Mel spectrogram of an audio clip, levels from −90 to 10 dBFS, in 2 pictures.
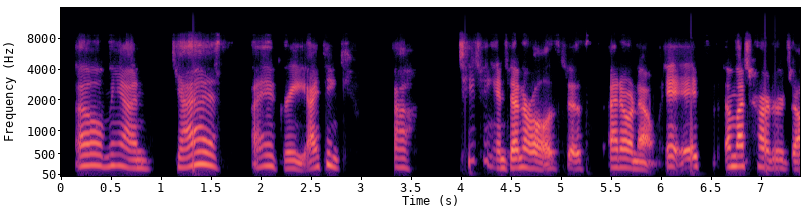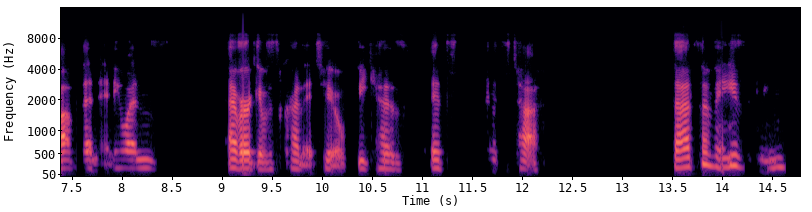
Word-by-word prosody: Oh, 235 +1 +3
man, 195 -7 -2 0.2
yes, 230 +1 +3 0.3
I 210 - -4
agree, 175 -8 -1
I 180 +4 +4
think, 220 -7 -3 0.5
ugh, 200 -1 -3 0.5
teaching 335 -6 -8
in 185 0 +1
general 190 -3 +6
is 180 - -3
just, 175 +2 -1 0.2
I 195 - +5
don't 195 -2 +5
know, - - +2
it 285 -1 +5
it's 215 - -3
a 215 - +3
much 225 0 +7
harder 190 -3 +2
job 165 +1 +2
than 180 0 -3
anyone 185 0 -5 0.7
ever 175 -2 +6
gives 160 -1 -6
credit - - -7
to, - - -6
because 170 - -7 0.3
it's 180 -1 -7 0.3
it's - - -24
tough. - - 0 1.3
That's 195 +2 +2
amazing. 200 -4 -5
195 Hz, 140 wpm, -23 LUFS, 180-225 Hz, 1.3 s, much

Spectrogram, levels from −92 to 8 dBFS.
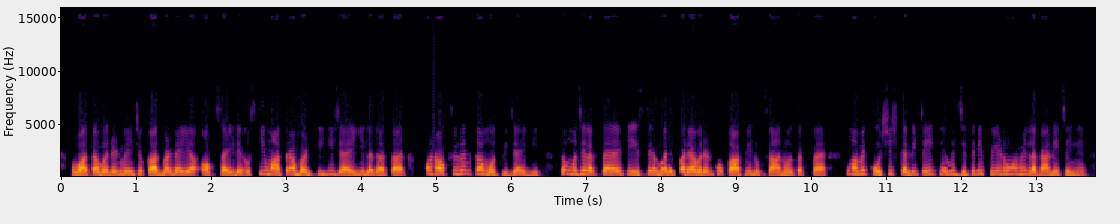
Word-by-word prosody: वातावरण 245 +2 +4
में 280 -1 -2
जो 295 +2 -5
कार्बन 255 +2 +5
डाइऑक्साइड 245 -3 0
है, 230 - 0
उसकी 305 +6 -9
मात्रा 300 0 +1
बढ़ती 255 +2 0
ही 295 - -9
जाएगी 245 +1 +1
लगातार 230 +2 +3 0.3
और 315 0 -2
ऑक्सीजन 330 +4 +1
कम 320 -2 +4
होती 225 -1 -3
जाएगी। 205 0 -3 0.3
तो - - -2
मुझे 315 +1 -1
लगता 290 0 +2
है 285 0 +1
कि 275 -2 -6
इससे 260 +4 -6
हमारे 270 -1 0
पर्यावरण 255 +1 +4
को 300 +2 -6
काफ़ी 235 +4 +4
नुकसान 235 -2 -2
हो 225 -1 -3
सकता 220 -2 -3
है, 210 - -2
तो 310 +7 -20
हमें 315 +2 +1
कोशिश 295 +1 -3
करनी 270 0 +1
चाहिए 290 +3 -6
कि 315 -1 -12
हमें 280 0 -4
जितने 290 +6 -6
पेड़ 300 0 -6
हों, 310 0 -3
हमें 310 +1 -5
लगाने 230 +2 +2
चाहिए, 235 -4 -6
265 Hz, 190 wpm, -20 LUFS, 235-295 Hz, 0.3 s, कार्बन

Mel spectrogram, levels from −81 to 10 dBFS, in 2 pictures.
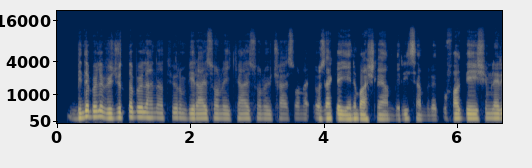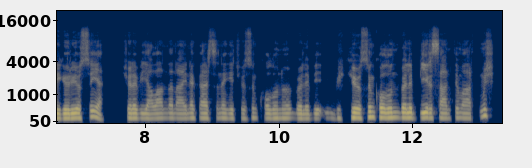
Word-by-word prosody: Bir 130 +4 -1
de 170 -2 +6
böyle 160 -2 +4
vücutta 145 +3 +1
böyle, 150 -1 +3
hani, 140 0 -5
atıyorum 135 -1 -7
1 125 0 +1
ay 125 0 +1
sonra, 125 0 -5
2 120 +1 -8
ay 120 0 -3
sonra, 120 0 -9
3 115 +1 -12
ay 120 -1 -10
sonra 120 +1 -13
özellikle 120 0 +1
yeni 110 +1 +2
başlayan 105 -1 0
biriysen 110 -1 -5
böyle 105 0 -12
ufak 125 -1 -1
değişimleri 125 +1 +2
görüyorsun 130 +5 +3
ya. 140 - +1 0.3
Şöyle 130 -1 +1
bir 130 - -4
yalandan 130 +1 -3
ayna 125 +1 -3
karşısına 130 +1 -3
geçiyorsun, 125 +1 -7
kolunu, 130 0 -4
böyle, 120 -1 -1
bir 125 -1 -5
büküyorsun. 130 +3 +1
Kolun, 145 -1 +3
böyle, 140 -3 +4
1 135 0 +4
santim 135 0 -2
artmış. 160 +9 -4
125 Hz, 180 wpm, -23 LUFS, 120-135 Hz, 0.3 s, de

